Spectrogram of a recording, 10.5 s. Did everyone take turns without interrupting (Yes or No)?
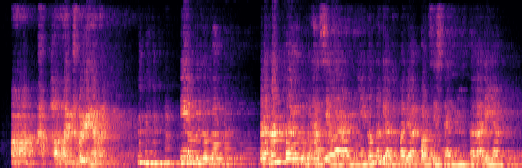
Yes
